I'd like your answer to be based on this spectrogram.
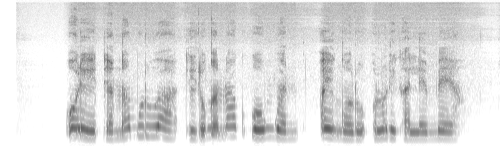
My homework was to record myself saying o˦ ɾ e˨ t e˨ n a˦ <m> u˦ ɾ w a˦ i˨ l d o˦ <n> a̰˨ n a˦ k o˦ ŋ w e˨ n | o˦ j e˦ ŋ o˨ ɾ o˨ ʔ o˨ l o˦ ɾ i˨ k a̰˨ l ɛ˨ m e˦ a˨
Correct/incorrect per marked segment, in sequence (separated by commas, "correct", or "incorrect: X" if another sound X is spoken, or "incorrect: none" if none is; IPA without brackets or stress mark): correct, incorrect: ŋ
